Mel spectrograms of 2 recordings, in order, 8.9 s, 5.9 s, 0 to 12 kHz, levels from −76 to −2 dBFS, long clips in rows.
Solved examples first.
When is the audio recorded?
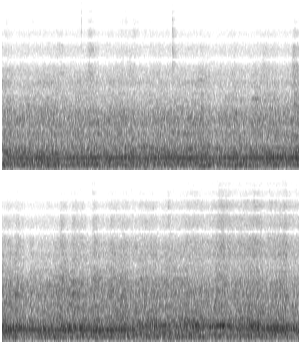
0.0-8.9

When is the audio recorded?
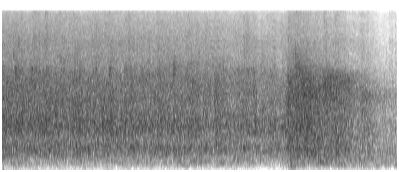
0.0-3.1; 4.2-5.9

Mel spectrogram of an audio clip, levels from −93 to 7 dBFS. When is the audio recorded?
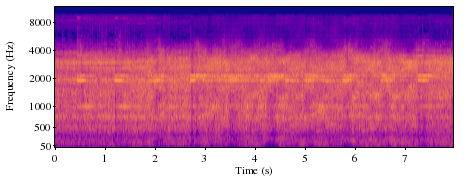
0.0-1.8; 2.3-2.8; 7.2-8.0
